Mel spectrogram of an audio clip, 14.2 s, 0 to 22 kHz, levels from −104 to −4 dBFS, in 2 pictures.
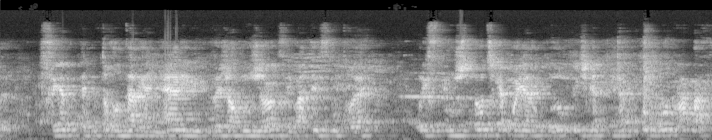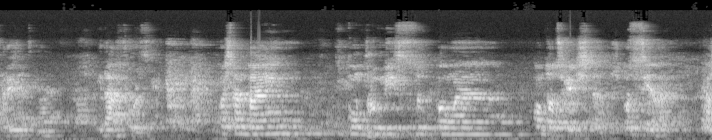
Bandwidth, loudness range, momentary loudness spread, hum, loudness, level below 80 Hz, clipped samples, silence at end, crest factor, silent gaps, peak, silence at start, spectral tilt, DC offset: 16 kHz; 3 LU; 12 LU; none; -15 LUFS; -52 dBFS; under 0.1%; 0 s; 16 dB; none; 0 dBFS; 0 s; -1.5 dB/octave; under 0.1%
